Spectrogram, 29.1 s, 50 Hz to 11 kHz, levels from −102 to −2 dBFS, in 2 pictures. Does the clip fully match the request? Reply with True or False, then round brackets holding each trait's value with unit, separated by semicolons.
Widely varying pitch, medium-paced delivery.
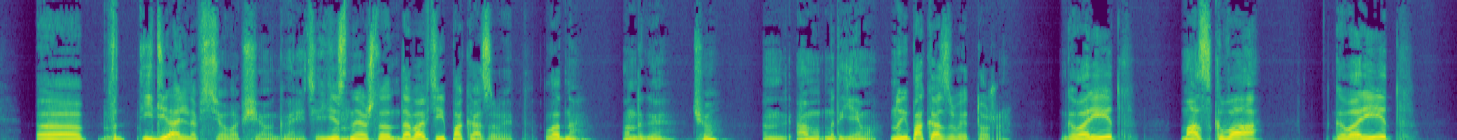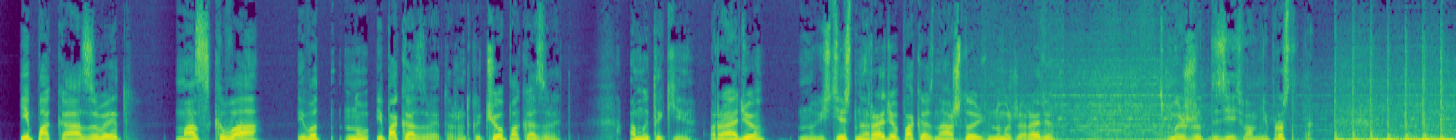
True (7.2 semitones; 125 wpm)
